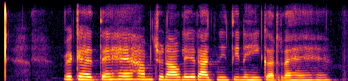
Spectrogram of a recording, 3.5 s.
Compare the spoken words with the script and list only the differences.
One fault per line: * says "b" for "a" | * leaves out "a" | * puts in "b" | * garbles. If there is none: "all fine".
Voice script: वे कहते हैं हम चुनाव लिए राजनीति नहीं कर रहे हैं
all fine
